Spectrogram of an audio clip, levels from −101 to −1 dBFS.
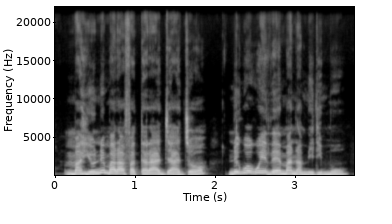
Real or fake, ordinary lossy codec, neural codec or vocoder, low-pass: fake; none; vocoder, 44.1 kHz, 128 mel bands every 512 samples, BigVGAN v2; none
